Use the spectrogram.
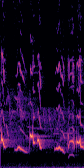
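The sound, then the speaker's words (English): A Baltimore oriole sings a short, clear, whistled phrase of a few rich notes that slide up and down, fairly loud, with no voices. “And the short and sweet oriole.”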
